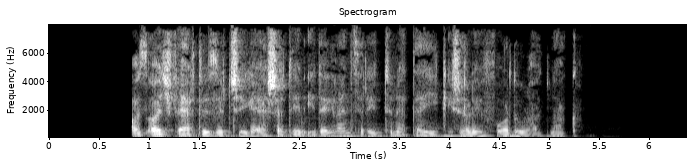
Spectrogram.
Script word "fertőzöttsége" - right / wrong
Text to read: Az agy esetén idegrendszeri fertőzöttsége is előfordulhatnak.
wrong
